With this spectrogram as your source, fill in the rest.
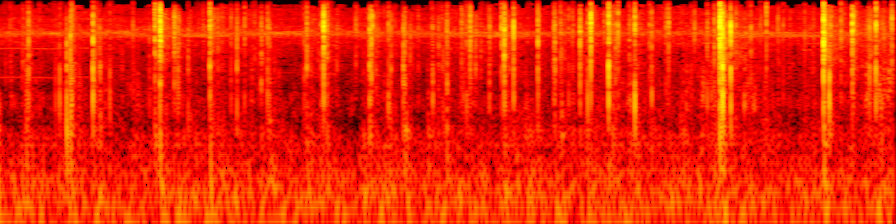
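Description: Keyboard keys click quickly and unevenly as someone types close by.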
